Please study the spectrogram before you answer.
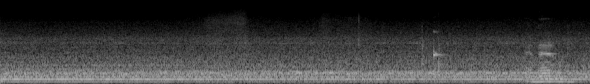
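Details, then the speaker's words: CoolSculpting cryolipolysis applicator placed over a protective membrane on a patient's abdominal belly fat roll, vacuum drawing tissue in: steady low mechanical hum with fan-like whir. "and then we're going to apply the device over the areas that we marked before and now what it's doing is like a vacuum cleaner it's sucking everything in"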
